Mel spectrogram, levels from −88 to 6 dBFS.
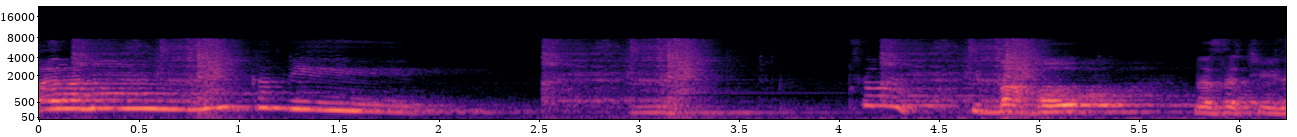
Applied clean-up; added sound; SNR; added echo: none; Dishes, pots, and pans; 15 dB; reverberation time 2.1 s.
